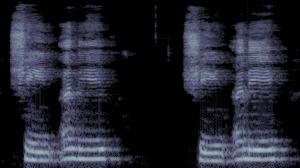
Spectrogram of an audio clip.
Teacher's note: वस्ती ज़ुबान ऊपर ताल्लुक के साथ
